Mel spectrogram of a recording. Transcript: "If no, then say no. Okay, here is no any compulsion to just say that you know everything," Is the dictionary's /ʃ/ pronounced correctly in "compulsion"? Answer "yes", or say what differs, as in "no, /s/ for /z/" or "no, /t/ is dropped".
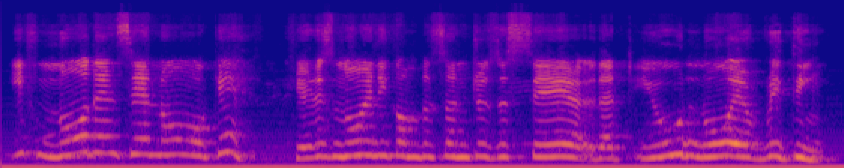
no, /s/ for /ʃ/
